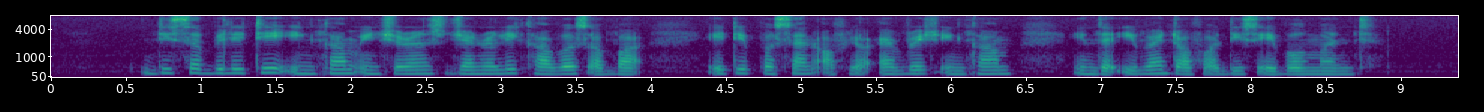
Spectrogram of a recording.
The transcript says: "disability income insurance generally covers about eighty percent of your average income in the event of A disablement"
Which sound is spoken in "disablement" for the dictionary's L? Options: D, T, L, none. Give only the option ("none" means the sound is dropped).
L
